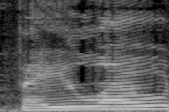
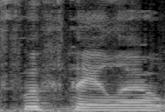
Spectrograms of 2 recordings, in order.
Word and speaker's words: phthalo: a phthalo blue and I know that that has a P at the beginning of it but it's actually pronounced halo not per se I'm not flip a low or puff a low it's just a low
